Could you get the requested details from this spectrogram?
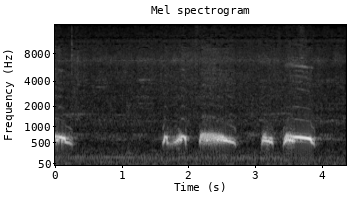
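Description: Spotted dove giving soft, low, hollow coos in a short phrased series, two short notes followed by a longer drawn-out coo, repeated; a faint low hum underneath.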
